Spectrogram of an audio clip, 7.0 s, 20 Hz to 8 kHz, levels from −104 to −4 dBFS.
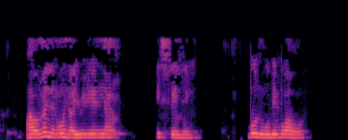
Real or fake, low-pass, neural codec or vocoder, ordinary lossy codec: fake; 7.2 kHz; codec, 16 kHz, 1 kbps, FreqCodec, larger model; MP3, 24 kbps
